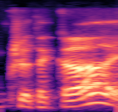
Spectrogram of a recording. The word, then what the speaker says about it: Krithika: I'm Krithika. It's pronounced like Ithaca, and I'm sure you'll get the hang of it as we keep talking.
